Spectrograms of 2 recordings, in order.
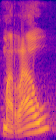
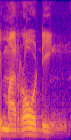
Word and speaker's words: marauding: long vowel sound o maro not marau not maro you say my roading my roading thugs my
